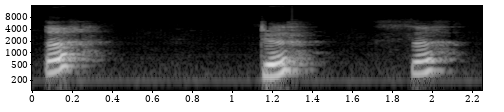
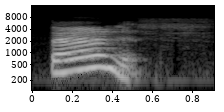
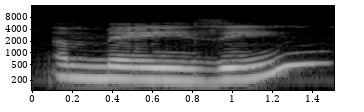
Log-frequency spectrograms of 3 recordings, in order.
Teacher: The blade of the tongue is used close to the alveolar ridge.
